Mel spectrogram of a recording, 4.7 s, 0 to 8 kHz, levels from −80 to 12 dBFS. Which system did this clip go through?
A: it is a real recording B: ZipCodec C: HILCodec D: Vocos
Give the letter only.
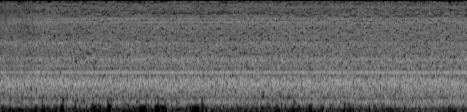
A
